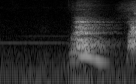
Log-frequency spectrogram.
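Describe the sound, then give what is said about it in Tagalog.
Dogs bark loudly and excitedly, one sharp, drawn-out bark followed quickly by a second shorter one, with a faint steady hum in the background. “Wait lang, nagwawala yung mga aso namin.”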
